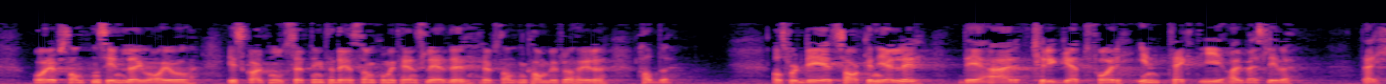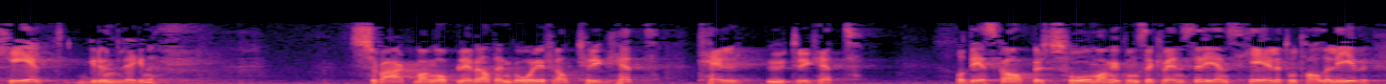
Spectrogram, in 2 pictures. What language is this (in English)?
Norwegian Bokmål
